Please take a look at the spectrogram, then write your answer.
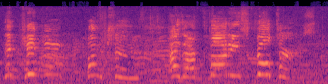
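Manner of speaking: ordinary talk, nothing marked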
